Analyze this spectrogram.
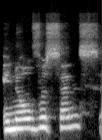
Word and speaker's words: Innovosens: It's Innovense. Is that how do you how do you say the name? It's Innovense. Innovative sensors.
